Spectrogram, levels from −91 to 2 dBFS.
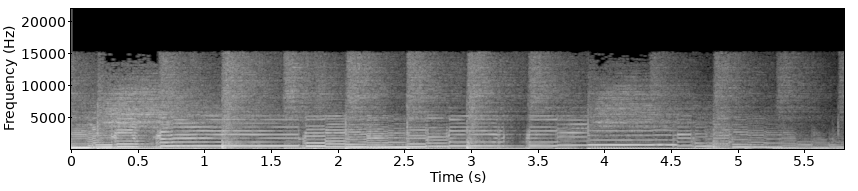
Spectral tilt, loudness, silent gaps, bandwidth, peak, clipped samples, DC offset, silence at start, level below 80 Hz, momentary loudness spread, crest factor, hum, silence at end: -4.5 dB/octave; -19 LUFS; none; 15.5 kHz; -4 dBFS; under 0.1%; under 0.1%; 0 s; -26 dBFS; 8 LU; 16 dB; none; 0 s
